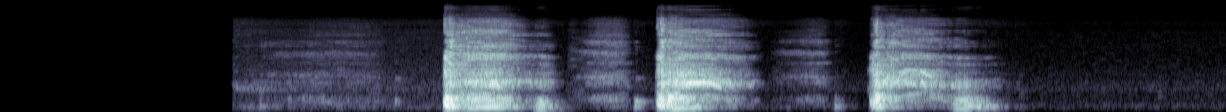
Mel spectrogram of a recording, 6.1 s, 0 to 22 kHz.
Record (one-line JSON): {"three_cough_length": "6.1 s", "three_cough_amplitude": 32768, "three_cough_signal_mean_std_ratio": 0.32, "survey_phase": "beta (2021-08-13 to 2022-03-07)", "age": "65+", "gender": "Male", "wearing_mask": "No", "symptom_cough_any": true, "symptom_runny_or_blocked_nose": true, "symptom_sore_throat": true, "smoker_status": "Ex-smoker", "respiratory_condition_asthma": false, "respiratory_condition_other": false, "recruitment_source": "Test and Trace", "submission_delay": "1 day", "covid_test_result": "Positive", "covid_test_method": "LFT"}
